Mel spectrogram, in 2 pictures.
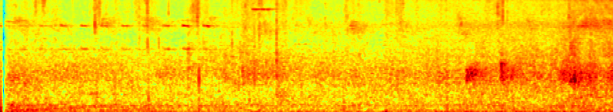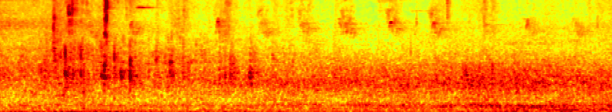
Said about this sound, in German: Und ich halte mal kurz das Mikro hoch. Ihr hört Vögel.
